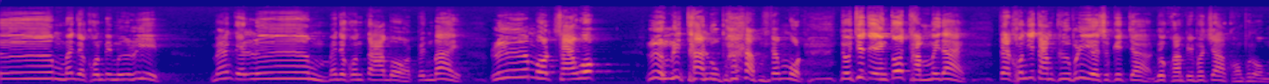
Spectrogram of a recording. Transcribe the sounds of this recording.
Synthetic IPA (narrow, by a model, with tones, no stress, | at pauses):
lɯː˧mːɛː˦˥t̪ɛː˨˩kʰo˧npa˧jmɯː˧ɾiː˥˩p̚ | mɛː˦˥t̪ɛː˨˩lɯː˧mːɛː˦˥t̪ɛː˨˩kʰo˧nt̪aː˧bɔː˨˩t̪̚pe˧nba˥˩j | lɯː˨˧˥mːo˨˩t̪̚saː˨˦wo˦˥k̚ | lɯː˥˩mɾi˦˥˩t̪ʰːaː˧duː˨˩pʰaː˥˩p̚t̪ʰa˦˥ŋmo˨˩t̪̚doː˧j̪t̪ʰiː˥˩o˧˨ʔeː˧ŋkɔː˥˩t̪ʰa˧mːa˥˩jdaː˥˩j | t̪ɛː˨˩kʰo˧nt̪ʰiː˥˩t̪ʰa˧mkʰɯː˧pʰɾa˥jeː˧suː˧kʰi˦˥t̪̚t͡ɕaː˥˩wdoː˧jkwaː˧mpe˧npʰɾa˥˩t͡ɕaː˥˩wkʰɔː˩˦ŋpʰɾa˥ʔo˧ŋ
